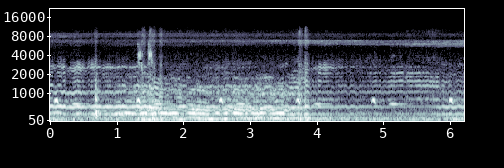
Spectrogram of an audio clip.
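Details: Bumblebee in flight, giving a clear low humming buzz that wobbles up and down in pitch and gradually fades as the bee moves away, with a few brief clicks.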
